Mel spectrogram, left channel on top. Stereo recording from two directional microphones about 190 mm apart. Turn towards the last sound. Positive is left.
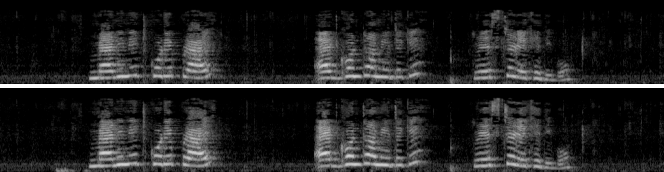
turn(degrees=-20)  # may be behind; listen again after turning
